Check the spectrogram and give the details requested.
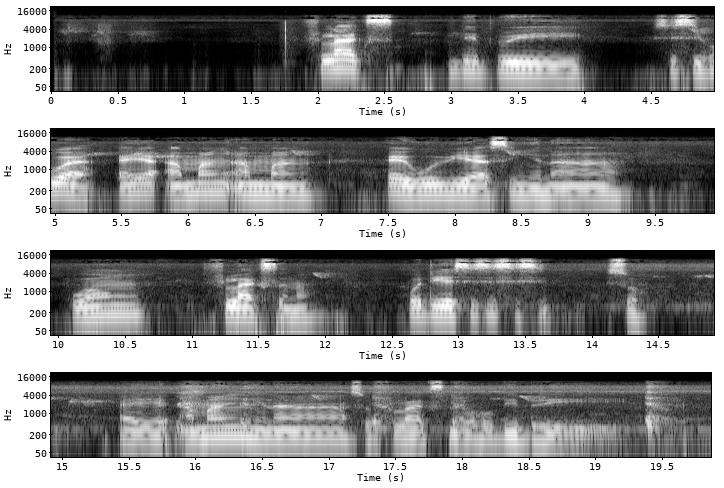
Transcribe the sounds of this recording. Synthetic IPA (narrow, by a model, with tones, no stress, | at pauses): fla˦˨ksbe˨bɾe˨ | si˨si˨ɦɔ˦a˨ɛ˨jɛ˦ʔa˨mã˦na˨mã˦nɛ˦jɛ˨wɔ˦ɥi˦a˨sɪ˦ɲĩ˨nãː˦ | wɔ̃˨˦n | fla˦˨ksnʊ̃˨ | wɔ˦dɪ˦ɛ˦si˦si˦si˨si˨sʊ˨ | ɛ˨jɛ˨a˨mã˦nɲĩ˨nãː˦sʊ˨fla˦ksnã˨wɔ˦ɦɔ˦be˦bɾeː˨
